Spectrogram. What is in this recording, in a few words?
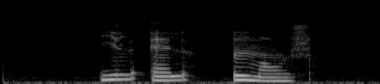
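"manger", French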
